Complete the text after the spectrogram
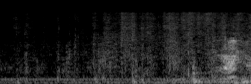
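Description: A large animal runs through grass close by, paws thudding.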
